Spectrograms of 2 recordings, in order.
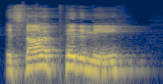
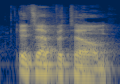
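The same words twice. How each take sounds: First: "epitome" said as uh-PIT-uh-mee, four syllables; "epitome" ending in -mee, stressed on the second syllable; other pronunciation. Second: "epitome" said as eh-puh-tome, three syllables, rhyming with home; "epitome" as three syllables, ending in tome; correct pronunciation. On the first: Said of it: "These are two different words". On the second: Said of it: "Look up the pronunciation of epitome". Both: Shown as a demonstration.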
